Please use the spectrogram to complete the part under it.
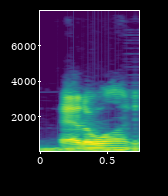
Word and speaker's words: Padawan: Now the next word the Padawan, is that how you say it? – Padawan, yeah.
